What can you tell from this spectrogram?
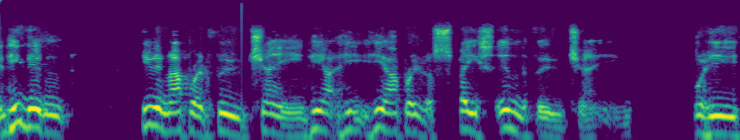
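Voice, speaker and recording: This man has a Southern US accent. He talks fairly slowly. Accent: Southern US (Georgia). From US South, Georgia. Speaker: cattle farmer. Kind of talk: interview. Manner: halting, repeats words.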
